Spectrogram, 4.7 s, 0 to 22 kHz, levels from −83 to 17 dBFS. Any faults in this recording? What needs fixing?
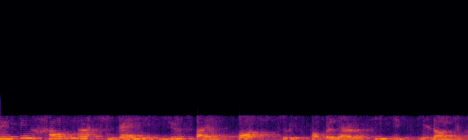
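The speech passed through the G.723.1 codec for its whole length, at a rate that fits its 6.3 kbit/s mode, leaving heavy damage: nothing above 4 kHz, muffled, hoarse tone, smeared consonants. To prevent it, negotiate a wideband or higher-bitrate codec such as G.722 or Opus instead of G.723.1.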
